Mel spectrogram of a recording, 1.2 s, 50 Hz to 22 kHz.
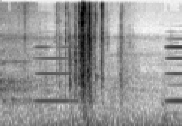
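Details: Honda HR-V, believed 2017, with a no-power/no-start fault from a missing ground on the engine block; 9.5 V drop found on the ground. With a temporary ground applied, a soft click then a steady dash chime: power restored, normal.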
